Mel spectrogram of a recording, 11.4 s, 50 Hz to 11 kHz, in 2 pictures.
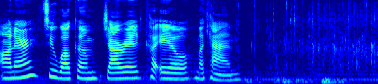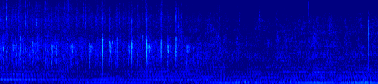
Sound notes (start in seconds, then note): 3.6 applause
